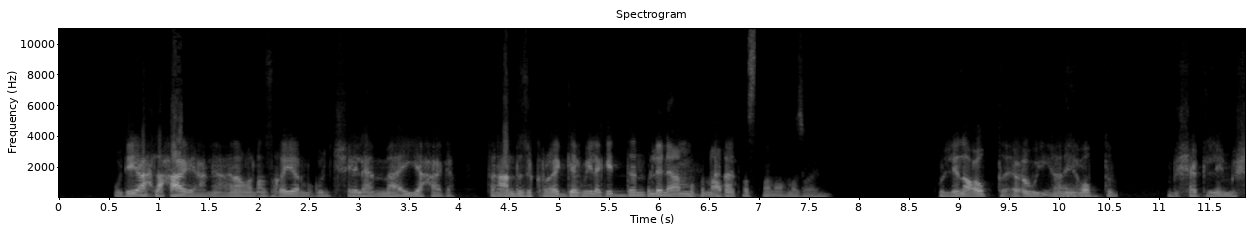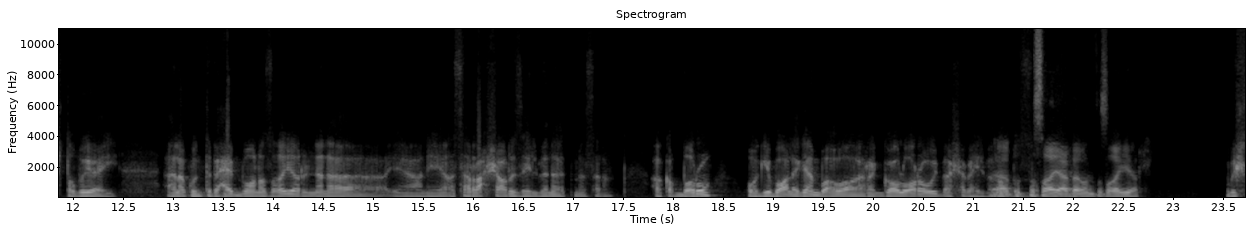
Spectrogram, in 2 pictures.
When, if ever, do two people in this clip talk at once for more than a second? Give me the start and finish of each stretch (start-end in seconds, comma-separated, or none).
none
